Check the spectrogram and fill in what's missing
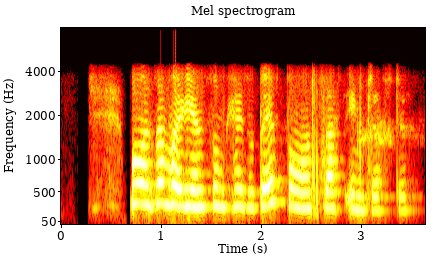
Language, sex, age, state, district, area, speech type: Kashmiri, female, 18-30, Jammu and Kashmir, Kulgam, rural, conversation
